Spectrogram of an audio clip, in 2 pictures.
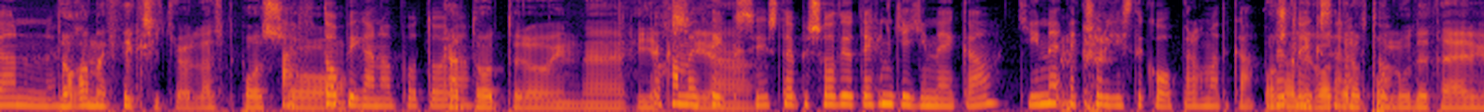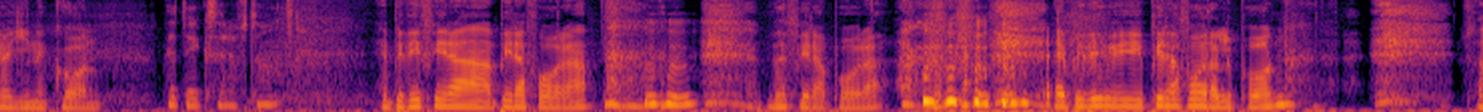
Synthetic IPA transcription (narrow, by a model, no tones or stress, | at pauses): ɐnunet̪oxɐme̞θiksiceo̞lɐspo̞sɐofo̞piɣɐnɐpo̞t̪o̞kɾɐɐo̞t̪e̞ɾo̞ineioxɐmeθiksist̪o̞episo̞ðio̞t̪e̞xniceʝine̞kɐceine̞ʔekso̞ɾʝist̪iko̞pɾɐɣmɐt̪i̥kɐpo̞ssoloiliɣot̪eɾop̪tolund̪e̞t̪ɐeɾɣɐʝine̞ko̞n | ðet̪oikseɾɐft̪oe̞piðifiɾɐpiɾɐfo̞ɾɐ | ðefiɾɐpo̞ɾɐ | epiðipiɾɐfo̞ɾɐlipo̞n | ɐ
